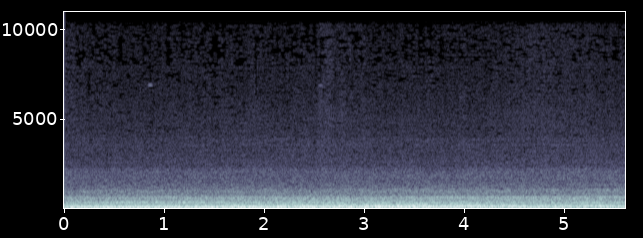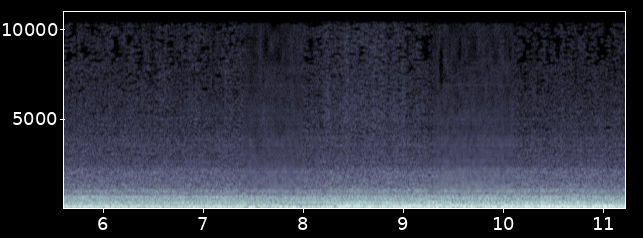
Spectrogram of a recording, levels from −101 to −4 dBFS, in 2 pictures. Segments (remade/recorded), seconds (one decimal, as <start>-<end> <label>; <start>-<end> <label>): 0.0-7.4 recorded; 7.4-8.0 remade; 8.0-9.3 recorded; 9.3-10.1 remade; 10.1-11.2 recorded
